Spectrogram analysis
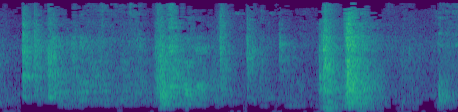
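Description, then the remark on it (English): A door is unlocked and shut: a series of sharp clunks and rattles from the latch and handle, ending in a couple of louder thuds as it closes. “Unlock this door. So that we can close it.”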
